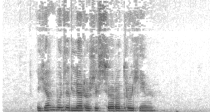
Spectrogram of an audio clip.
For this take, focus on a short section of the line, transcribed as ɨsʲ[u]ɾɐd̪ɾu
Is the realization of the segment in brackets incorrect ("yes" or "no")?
yes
